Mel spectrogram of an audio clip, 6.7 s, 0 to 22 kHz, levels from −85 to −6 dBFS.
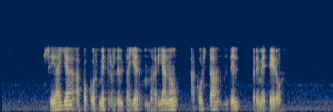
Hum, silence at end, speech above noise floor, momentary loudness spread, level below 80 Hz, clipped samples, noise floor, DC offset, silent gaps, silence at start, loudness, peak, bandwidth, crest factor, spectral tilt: none; 1 s; 33 dB; 11 LU; -58 dBFS; under 0.1%; -60 dBFS; under 0.1%; none; 0.85 s; -27 LUFS; -6 dBFS; 4.2 kHz; 22 dB; -9 dB/octave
